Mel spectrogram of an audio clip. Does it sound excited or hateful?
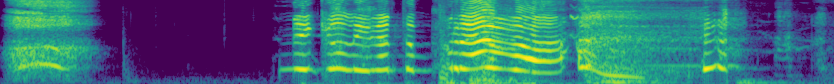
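excited. It sounds thrilled, like winning the lottery.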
